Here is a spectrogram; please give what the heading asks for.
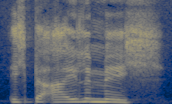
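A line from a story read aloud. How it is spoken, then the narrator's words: Desperate call. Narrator (German): rief Andi ihm verzweifelt zu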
